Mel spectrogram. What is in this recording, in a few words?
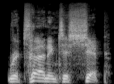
Pirate Speech Pilots Torpedo Land; World Of Warships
